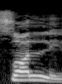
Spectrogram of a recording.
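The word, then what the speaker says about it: صلِّ: আল্লাহুম্মা হুমমা এখনো গুণনা করবেন আল্লাহুম্মা এভাবে পড়বেন না পড়বেন আল্লাহুম্মা আবার আল্লাহুম্মা সাল্লি আলা এখানে সাল্লি আলা হবে না হবে সল্লি সদ লাম জবর সলামজলি সাল্লি আলা আলা আলা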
